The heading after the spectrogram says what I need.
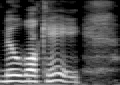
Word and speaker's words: Milwaukee: them facts about Milwaukee it's pronounced Milwaukee and he's kind of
